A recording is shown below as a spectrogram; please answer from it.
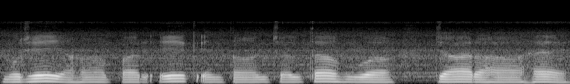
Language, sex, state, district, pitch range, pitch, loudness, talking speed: Hindi, male, Madhya Pradesh, Katni, 110-125 Hz, 115 Hz, -16 LUFS, 105 wpm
